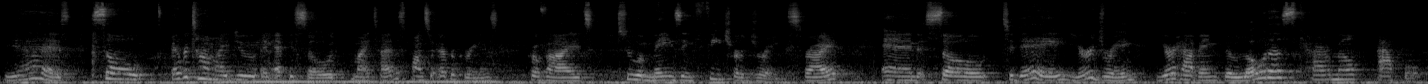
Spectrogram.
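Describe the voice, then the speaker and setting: A woman's voice: medium pitch, lively intonation, a little slow. A woman hosting a talk show in an announcing, presenter-like manner. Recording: roomy echo, distant mic, clear background noise.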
